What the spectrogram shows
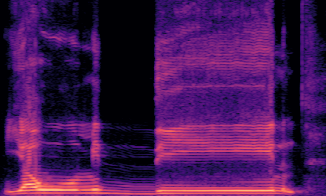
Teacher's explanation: وقف کی صورت میں نون کو ساکن کریں گے۔ ساکن اس حرف کو کہتے ہیں جس حرف کے اوپر جزم آ جائے اور نون کے نیچے تو زیر ہے، ہم زیر کو ختم کریں گے، نون کو جزم کے ساتھ پڑھیں گے۔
